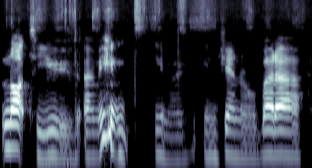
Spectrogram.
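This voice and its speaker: Guest writer, woman from Singapore: deep, heavy vocal fry, loose and filler-heavy delivery, dead dry sound. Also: fairly even intonation, moderate pace, no room sound. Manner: casual, many fillers, trailing asides. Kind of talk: conversational panel interview.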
